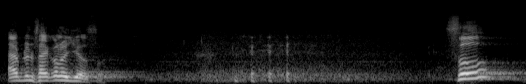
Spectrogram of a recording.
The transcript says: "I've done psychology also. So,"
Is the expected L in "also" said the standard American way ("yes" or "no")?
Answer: no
